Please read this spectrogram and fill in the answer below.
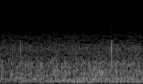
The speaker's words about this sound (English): Rain's starting in. Windy.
